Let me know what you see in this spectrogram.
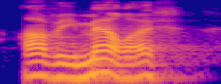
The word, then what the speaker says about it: Abimelech: So our topic this week is Abraham and Abimelech, or maybe better pronounced, Avimelech. And if we're going to pronounce Avimelech as Avimelech, maybe we should have been pronouncing Abraham as Avraham.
